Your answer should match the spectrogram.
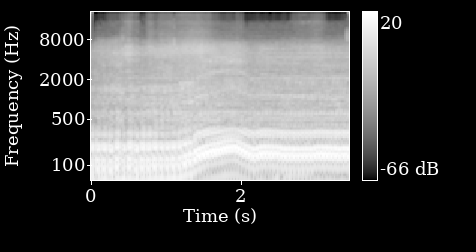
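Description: A Ducati Panigale V4S engine running on all four cylinders as the bike is clicked into gear, a loud, close, throbbing idle with a rapid pulse that rises in pitch midway and then settles, with no talking.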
